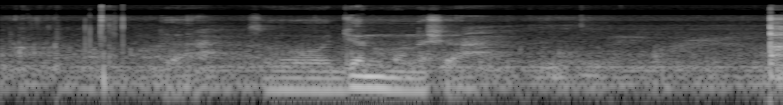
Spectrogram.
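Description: A wooden spoon scrapes and stirs in a pot.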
